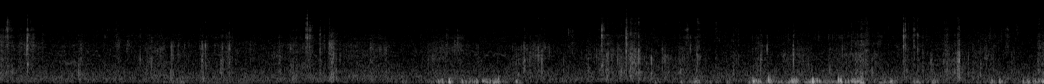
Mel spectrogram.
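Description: Footsteps on a loose rocky trail: boots crunching and clicking irregularly on gravel and scree, with a few duller thuds about halfway through and again near the end.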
